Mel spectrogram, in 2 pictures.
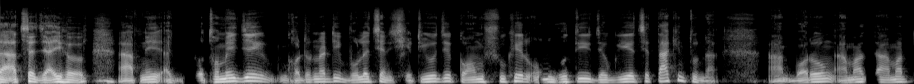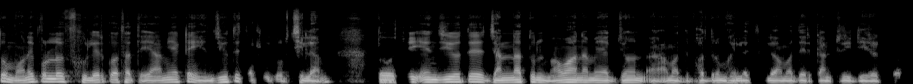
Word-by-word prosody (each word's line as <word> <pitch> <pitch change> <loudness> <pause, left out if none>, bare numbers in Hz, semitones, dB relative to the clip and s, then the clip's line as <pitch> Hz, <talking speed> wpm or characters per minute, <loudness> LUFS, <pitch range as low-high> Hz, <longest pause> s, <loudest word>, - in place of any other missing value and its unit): আচ্ছা - - +6
যাই 110 +5 +8
হোক, 105 +1 +5 0.5
আপনি 105 +5 +2 0.5
প্রথমেই 130 +5 +5
যে 165 - +9 0.4
ঘটনাটি 120 +9 +1 0.2
বলেছেন 120 +2 +2
সেটিও 115 +9 +1
যে 150 - +4
কম 110 +3 +1 0.2
সুখের 135 +2 +1
অনুভূতি 115 +3 +1 0.2
জুগিয়েছে 115 +7 +2
তা 145 - +4
কিন্তু 175 -5 -1
না। - - -7 0.6
আ - - -3 0.2
বরং 115 +8 +3 0.2
আমার 110 +6 +1 0.2
আমার 120 +4 +1
তো - - 0
মনে 100 +7 -1
পড়ল 130 0 +1 0.2
ফুলের 100 -1 -2
কথাতে 105 -5 -4 0.2
আমি 100 +3 -2
একটা 125 +2 -5
এনজিও 90 +7 -1
তে - - -1
চাকরি - - -13
করছিলাম। 85 -2 -4 0.6
তো - - -2 0.2
সেই 115 - -4
এনজিও 110 +2 +1
তে 125 - +1 0.2
’জান্নাতুল 105 +3 0
মাওয়া’ 100 +6 0
নামে 95 -1 -1
১ 85 - -7
জন 95 0 -1 0.6
ভদ্রমহিলা 90 +1 -3
ছিল - - -11
আমাদের 85 +1 -4
কান্ট্রি 85 +1 -6
ডিরেক্টর। 80 -1 -7
110 Hz, 150 wpm, -21 LUFS, 95-125 Hz, 0.6 s, যে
